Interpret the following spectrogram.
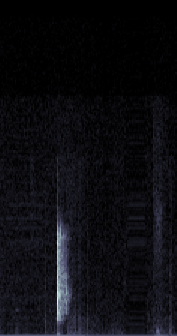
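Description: Near silence over a video call, broken once by a single short, sharp click about three quarters of a second in.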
